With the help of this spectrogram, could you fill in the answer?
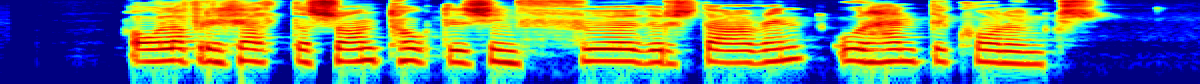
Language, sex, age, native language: Icelandic, female, 30-39, Polish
